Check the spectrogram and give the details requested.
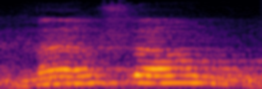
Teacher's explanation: mafar ra tu dibaca tebal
